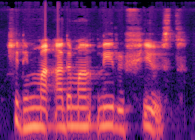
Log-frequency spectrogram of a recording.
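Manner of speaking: ordinary delivery, nothing marked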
